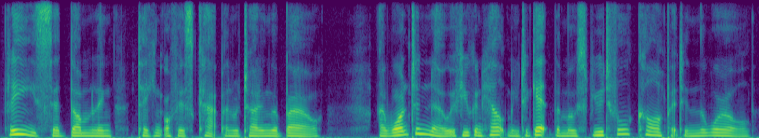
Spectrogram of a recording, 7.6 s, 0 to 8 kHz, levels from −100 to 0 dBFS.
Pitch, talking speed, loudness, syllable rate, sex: 170 Hz, 230 wpm, -20 LUFS, 5.6 syllables/s, female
